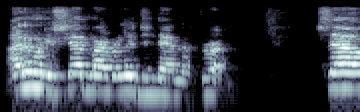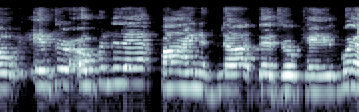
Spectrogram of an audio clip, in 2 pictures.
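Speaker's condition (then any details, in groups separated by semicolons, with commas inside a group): Cerebral palsy; slight speech impediment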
